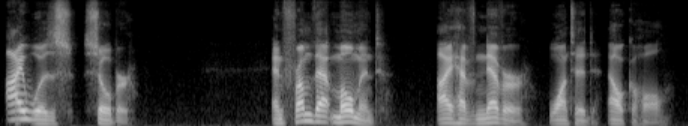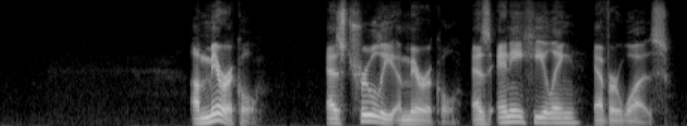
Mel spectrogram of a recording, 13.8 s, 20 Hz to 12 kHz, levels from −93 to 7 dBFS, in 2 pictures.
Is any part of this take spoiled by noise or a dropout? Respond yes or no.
no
